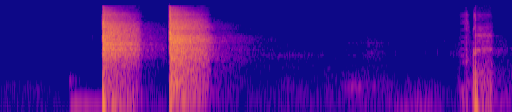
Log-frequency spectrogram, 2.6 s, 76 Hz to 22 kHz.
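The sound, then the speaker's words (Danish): Two sharp, loud hand claps, made to sync a camera recording after a spoken countdown, land in quick succession, followed after a short silence by a third, fainter clap. No one speaks. “Jeg kigger på det her kamera, så siger jeg 1, 2, og så siger du 3 og klapper.”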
